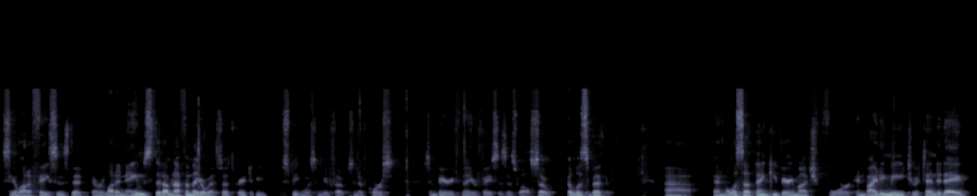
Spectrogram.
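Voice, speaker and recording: Man, very deep voice, webinar presenter, computer mic, conversational, self-correcting. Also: moderate pace, slight background noise. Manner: conversational, self-correcting, trails off at phrase ends. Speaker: guest speaker on clinic billing. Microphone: computer mic on a video call.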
